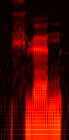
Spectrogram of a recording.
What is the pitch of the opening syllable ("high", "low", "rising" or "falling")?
rising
